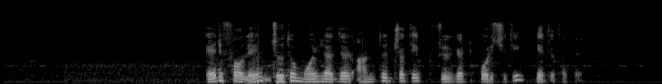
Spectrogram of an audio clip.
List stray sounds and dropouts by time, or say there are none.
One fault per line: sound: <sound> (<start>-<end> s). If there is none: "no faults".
no faults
